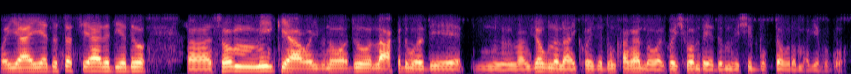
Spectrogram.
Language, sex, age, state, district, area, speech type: Manipuri, male, 18-30, Manipur, Churachandpur, rural, conversation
